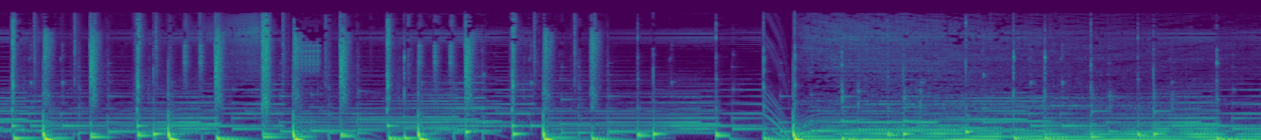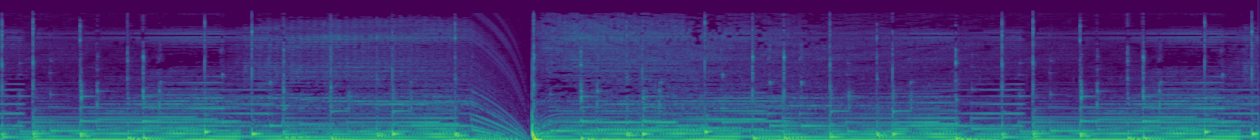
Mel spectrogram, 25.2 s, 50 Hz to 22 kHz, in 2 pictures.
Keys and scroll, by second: 10.8 Delete, 13.9 p, 17.1-18.2 typing, 19.7 typing, 22.9 m.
